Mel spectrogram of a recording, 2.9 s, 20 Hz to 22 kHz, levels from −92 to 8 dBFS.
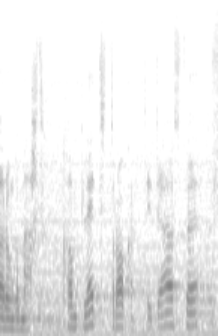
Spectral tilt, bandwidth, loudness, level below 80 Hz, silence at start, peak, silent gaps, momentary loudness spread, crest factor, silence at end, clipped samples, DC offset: -6 dB/octave; over 20 kHz; -54 LUFS; -72 dBFS; 0 s; -36 dBFS; none; 8 LU; 16 dB; 0 s; under 0.1%; under 0.1%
